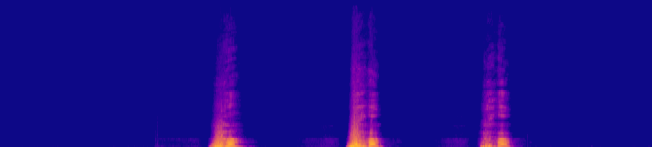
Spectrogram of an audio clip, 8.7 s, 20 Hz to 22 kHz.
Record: {
  "exhalation_length": "8.7 s",
  "exhalation_amplitude": 32768,
  "exhalation_signal_mean_std_ratio": 0.27,
  "survey_phase": "beta (2021-08-13 to 2022-03-07)",
  "age": "45-64",
  "gender": "Male",
  "wearing_mask": "No",
  "symptom_none": true,
  "smoker_status": "Ex-smoker",
  "respiratory_condition_asthma": false,
  "respiratory_condition_other": false,
  "recruitment_source": "REACT",
  "submission_delay": "1 day",
  "covid_test_result": "Negative",
  "covid_test_method": "RT-qPCR",
  "influenza_a_test_result": "Negative",
  "influenza_b_test_result": "Negative"
}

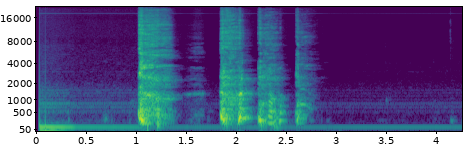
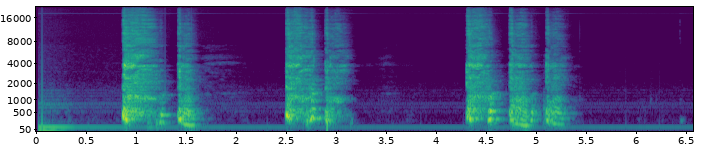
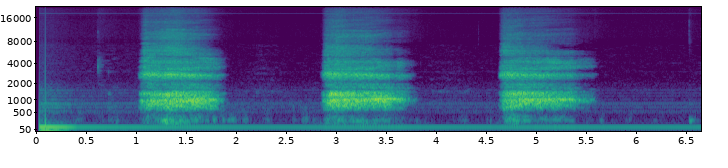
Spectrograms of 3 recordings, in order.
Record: {
  "cough_length": "4.3 s",
  "cough_amplitude": 32768,
  "cough_signal_mean_std_ratio": 0.37,
  "three_cough_length": "6.6 s",
  "three_cough_amplitude": 32768,
  "three_cough_signal_mean_std_ratio": 0.41,
  "exhalation_length": "6.7 s",
  "exhalation_amplitude": 23060,
  "exhalation_signal_mean_std_ratio": 0.59,
  "survey_phase": "beta (2021-08-13 to 2022-03-07)",
  "age": "45-64",
  "gender": "Male",
  "wearing_mask": "No",
  "symptom_cough_any": true,
  "symptom_new_continuous_cough": true,
  "symptom_sore_throat": true,
  "symptom_onset": "12 days",
  "smoker_status": "Never smoked",
  "respiratory_condition_asthma": false,
  "respiratory_condition_other": false,
  "recruitment_source": "REACT",
  "submission_delay": "2 days",
  "covid_test_result": "Negative",
  "covid_test_method": "RT-qPCR",
  "influenza_a_test_result": "Negative",
  "influenza_b_test_result": "Negative"
}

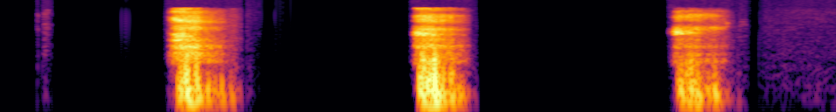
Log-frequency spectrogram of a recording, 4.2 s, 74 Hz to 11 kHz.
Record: {
  "exhalation_length": "4.2 s",
  "exhalation_amplitude": 4692,
  "exhalation_signal_mean_std_ratio": 0.25,
  "survey_phase": "beta (2021-08-13 to 2022-03-07)",
  "age": "18-44",
  "gender": "Female",
  "wearing_mask": "No",
  "symptom_cough_any": true,
  "symptom_runny_or_blocked_nose": true,
  "symptom_shortness_of_breath": true,
  "symptom_sore_throat": true,
  "symptom_fatigue": true,
  "symptom_headache": true,
  "symptom_change_to_sense_of_smell_or_taste": true,
  "symptom_loss_of_taste": true,
  "symptom_other": true,
  "symptom_onset": "5 days",
  "smoker_status": "Never smoked",
  "respiratory_condition_asthma": false,
  "respiratory_condition_other": false,
  "recruitment_source": "Test and Trace",
  "submission_delay": "1 day",
  "covid_test_result": "Positive",
  "covid_test_method": "RT-qPCR",
  "covid_ct_value": 15.0,
  "covid_ct_gene": "ORF1ab gene"
}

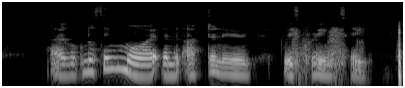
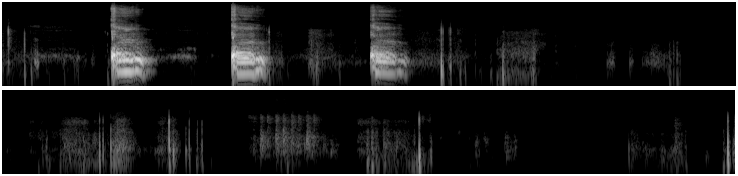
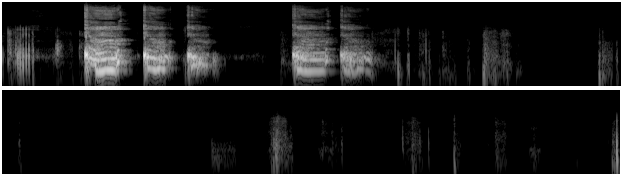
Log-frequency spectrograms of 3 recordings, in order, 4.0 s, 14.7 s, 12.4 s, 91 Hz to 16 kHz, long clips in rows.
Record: {
  "exhalation_length": "4.0 s",
  "exhalation_amplitude": 24997,
  "exhalation_signal_mean_std_ratio": 0.62,
  "three_cough_length": "14.7 s",
  "three_cough_amplitude": 32768,
  "three_cough_signal_mean_std_ratio": 0.2,
  "cough_length": "12.4 s",
  "cough_amplitude": 32768,
  "cough_signal_mean_std_ratio": 0.25,
  "survey_phase": "alpha (2021-03-01 to 2021-08-12)",
  "age": "45-64",
  "gender": "Female",
  "wearing_mask": "No",
  "symptom_cough_any": true,
  "symptom_new_continuous_cough": true,
  "symptom_abdominal_pain": true,
  "symptom_diarrhoea": true,
  "symptom_fatigue": true,
  "symptom_headache": true,
  "smoker_status": "Never smoked",
  "respiratory_condition_asthma": true,
  "respiratory_condition_other": false,
  "recruitment_source": "Test and Trace",
  "submission_delay": "2 days",
  "covid_test_result": "Positive",
  "covid_test_method": "RT-qPCR",
  "covid_ct_value": 21.9,
  "covid_ct_gene": "ORF1ab gene",
  "covid_ct_mean": 22.4,
  "covid_viral_load": "43000 copies/ml",
  "covid_viral_load_category": "Low viral load (10K-1M copies/ml)"
}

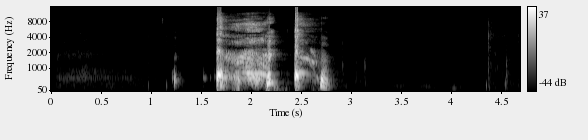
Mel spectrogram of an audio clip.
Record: {
  "cough_length": "4.7 s",
  "cough_amplitude": 32768,
  "cough_signal_mean_std_ratio": 0.27,
  "survey_phase": "beta (2021-08-13 to 2022-03-07)",
  "age": "45-64",
  "gender": "Female",
  "wearing_mask": "No",
  "symptom_cough_any": true,
  "symptom_runny_or_blocked_nose": true,
  "symptom_shortness_of_breath": true,
  "symptom_diarrhoea": true,
  "symptom_fatigue": true,
  "symptom_headache": true,
  "symptom_onset": "6 days",
  "smoker_status": "Never smoked",
  "respiratory_condition_asthma": true,
  "respiratory_condition_other": false,
  "recruitment_source": "Test and Trace",
  "submission_delay": "2 days",
  "covid_test_result": "Positive",
  "covid_test_method": "RT-qPCR",
  "covid_ct_value": 25.1,
  "covid_ct_gene": "ORF1ab gene"
}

